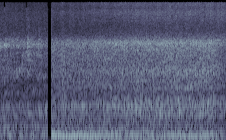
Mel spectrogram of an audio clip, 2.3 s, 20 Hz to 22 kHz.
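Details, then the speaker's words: MG Magnette ZB V8 coupe, cold, just started, automatic mechanical chokes holding fast idle for about three minutes: steady raised idle with even low rumble and no misses. Cold fast idle. "now we've gotta let it idle like this for about three minutes on fast-idle remember it's automatic"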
